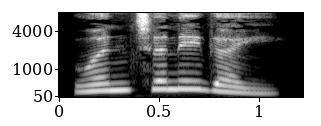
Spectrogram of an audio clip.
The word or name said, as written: ವಂಚನೆಗೈ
